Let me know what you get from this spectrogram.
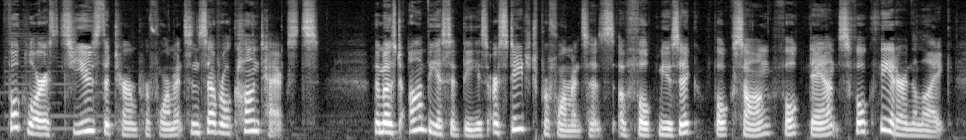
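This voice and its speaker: A woman podcast host reading scripted educational narration in a measured, articulate, scholarly manner, close to the microphone. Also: medium pitch, no echo. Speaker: podcast host, folklore scholar and fiction writer.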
